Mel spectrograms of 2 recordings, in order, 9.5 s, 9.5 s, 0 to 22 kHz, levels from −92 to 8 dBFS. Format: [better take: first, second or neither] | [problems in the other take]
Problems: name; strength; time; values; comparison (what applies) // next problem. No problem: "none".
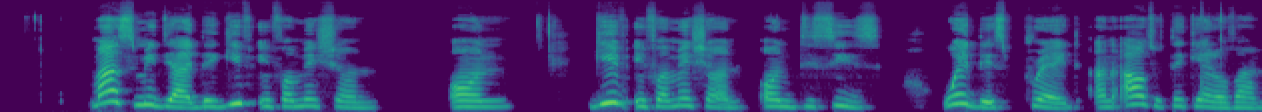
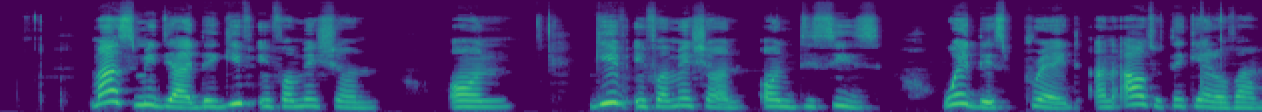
second | noise reduction (neural mask model Resemble Enhance denoiser)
